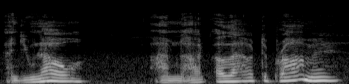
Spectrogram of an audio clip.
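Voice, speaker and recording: An actor playing a gentle middle-aged husband reassuring his partner, tender, earnest and measured, in an emotional drama. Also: mid-range voice, very animated, breathy edge, full character voice. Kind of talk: emotional audio drama dialogue.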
